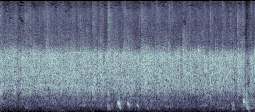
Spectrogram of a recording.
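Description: Sustained audience applause, a dense, steady wash of many hands clapping at even loudness throughout, with a few faint voices briefly surfacing beneath it.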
